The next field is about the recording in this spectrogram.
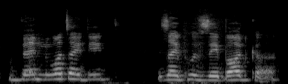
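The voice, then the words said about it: Put-on Russian accent. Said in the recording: “Russian accent”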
